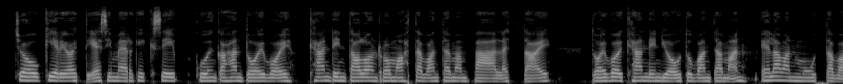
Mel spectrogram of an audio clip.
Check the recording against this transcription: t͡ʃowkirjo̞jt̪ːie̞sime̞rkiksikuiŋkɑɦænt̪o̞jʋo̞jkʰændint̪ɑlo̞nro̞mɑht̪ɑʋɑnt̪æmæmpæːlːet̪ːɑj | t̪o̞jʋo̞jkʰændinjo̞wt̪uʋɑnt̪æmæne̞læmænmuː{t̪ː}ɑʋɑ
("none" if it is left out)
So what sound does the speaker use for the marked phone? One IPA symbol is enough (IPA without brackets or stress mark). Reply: t̪ː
